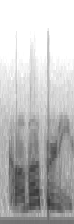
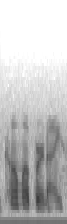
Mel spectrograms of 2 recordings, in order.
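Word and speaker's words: Coma Berenices: look at another twofer coma bernis or coma bernis I've heard it pronounced both ways bernis here and kis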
